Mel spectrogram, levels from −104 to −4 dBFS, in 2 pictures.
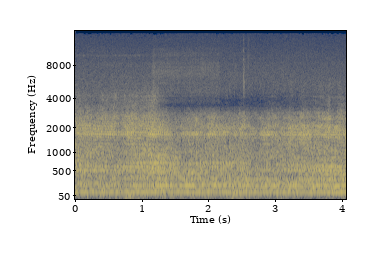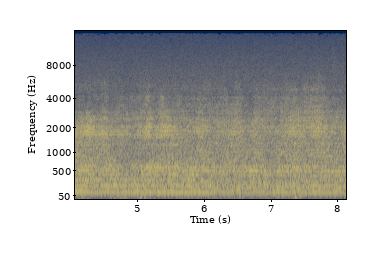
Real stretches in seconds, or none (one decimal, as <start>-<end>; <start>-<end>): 0.0-1.3; 3.5-8.1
